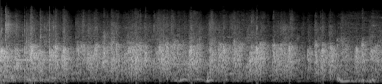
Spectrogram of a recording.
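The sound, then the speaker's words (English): A crowd applauds steadily, a dense, even patter of many hands clapping at once that holds at a fairly loud level throughout, with no voices standing out. “we can clap, I mean, it's fine.”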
